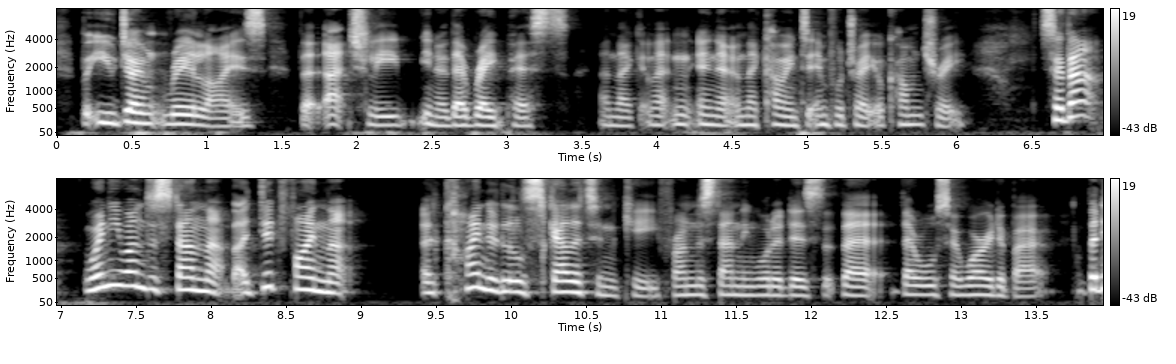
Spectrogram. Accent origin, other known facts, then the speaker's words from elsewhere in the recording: England, United Kingdom; accent: English; Here I live in England, as you can tell from my accent.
